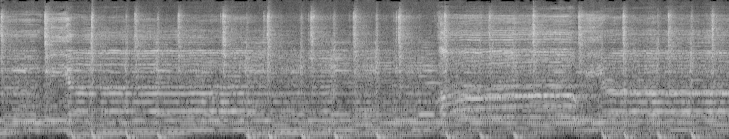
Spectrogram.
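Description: Live band playing: electric guitar, bass guitar and drum kit with a steady beat. About halfway through, a held note slides up in pitch and holds for over a second.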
